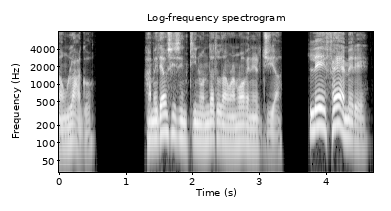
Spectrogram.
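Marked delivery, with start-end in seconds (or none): 3.8-4.7 higher-pitched cry of discovery; excited exclamation. A narrator's reading. Amedeo spots the swarm for his brothers, excited exclamation. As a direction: exclaim it with a burst of new energy. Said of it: "esclamò".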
